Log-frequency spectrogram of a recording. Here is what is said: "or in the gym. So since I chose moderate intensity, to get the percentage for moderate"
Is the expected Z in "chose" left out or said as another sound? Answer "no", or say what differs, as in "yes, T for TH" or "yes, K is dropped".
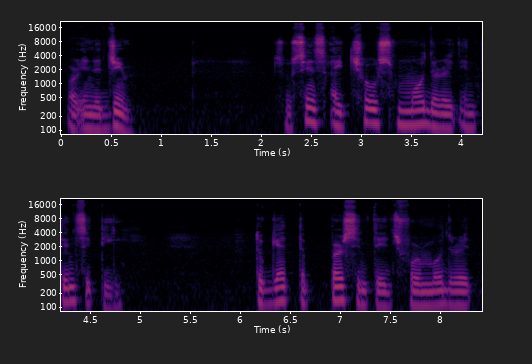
yes, S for Z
